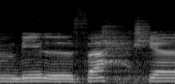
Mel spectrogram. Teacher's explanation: pastikan Hamzah bunyi walaupun kita berhenti dekat sukunkan Hamzah tersebut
